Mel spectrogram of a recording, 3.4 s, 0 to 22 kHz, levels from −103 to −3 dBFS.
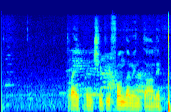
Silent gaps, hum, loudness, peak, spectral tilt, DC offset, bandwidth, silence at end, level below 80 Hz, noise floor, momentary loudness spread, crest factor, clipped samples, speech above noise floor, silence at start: none; none; -38 LUFS; -12 dBFS; -6 dB/octave; under 0.1%; 14 kHz; 0 s; -50 dBFS; -67 dBFS; 6 LU; 26 dB; under 0.1%; 31 dB; 1.35 s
